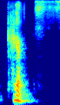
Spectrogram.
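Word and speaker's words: קֵץ: kain lalu kesudahan itu menggunakan huruf qts dibacanya cats Nah jadi antara dua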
